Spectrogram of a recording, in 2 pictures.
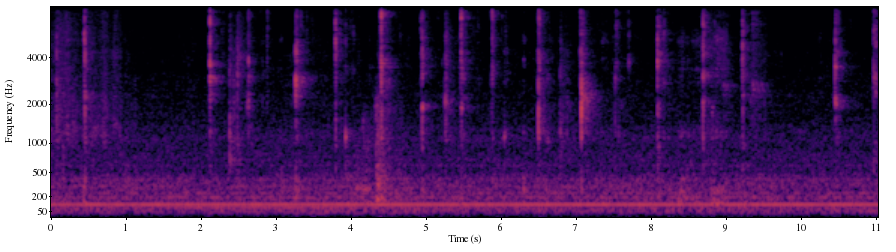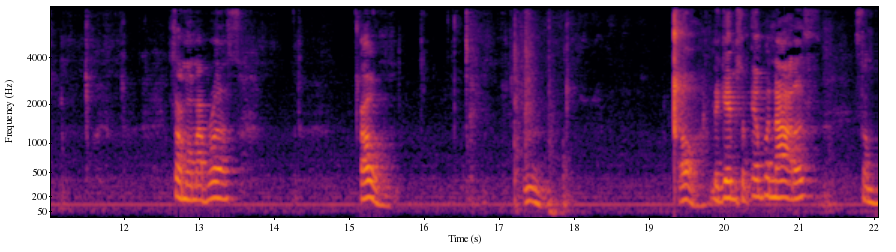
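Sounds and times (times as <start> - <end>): steady low hum: 0.0 - 22.0
person chewing with mouth clicks: 2.0 - 12.4, 14.2 - 17.7.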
